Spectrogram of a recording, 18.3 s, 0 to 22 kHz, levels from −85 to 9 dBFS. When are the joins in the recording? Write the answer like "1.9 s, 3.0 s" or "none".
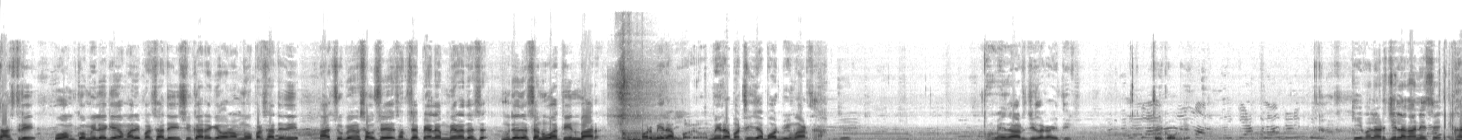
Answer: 7.9 s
